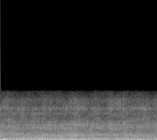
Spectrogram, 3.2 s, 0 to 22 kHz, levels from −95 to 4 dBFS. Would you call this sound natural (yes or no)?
no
